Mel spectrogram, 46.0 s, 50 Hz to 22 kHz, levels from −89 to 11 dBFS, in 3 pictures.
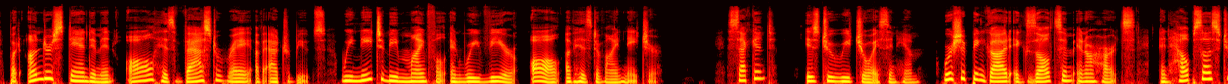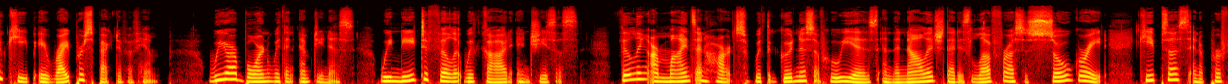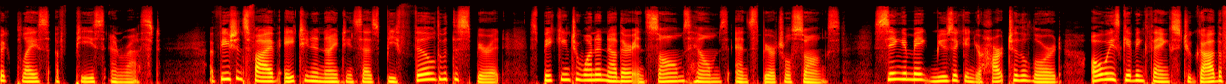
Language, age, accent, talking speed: English, 40-59, American, 170 wpm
